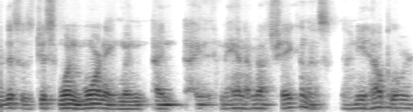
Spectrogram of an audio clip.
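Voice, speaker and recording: Somewhat breathy male voice, dark and mellow in tone, medium in pitch, at a moderate pace. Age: 60s. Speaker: trauma-informed counselor. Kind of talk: podcast interview, personal story. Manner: halting, repeats words.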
